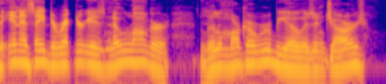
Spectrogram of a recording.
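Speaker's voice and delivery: usual speaking voice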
